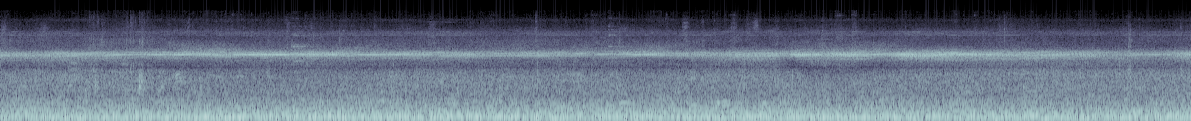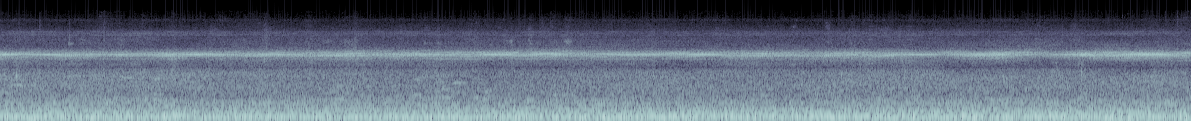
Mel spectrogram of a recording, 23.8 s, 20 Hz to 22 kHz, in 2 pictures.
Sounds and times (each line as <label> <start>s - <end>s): air ventilation system 0.0s - 23.8s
